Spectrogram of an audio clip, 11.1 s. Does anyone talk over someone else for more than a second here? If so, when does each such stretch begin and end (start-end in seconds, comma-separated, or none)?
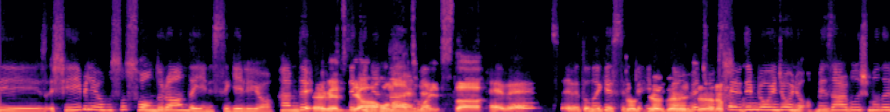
3.9-5.4, 7.8-9.1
